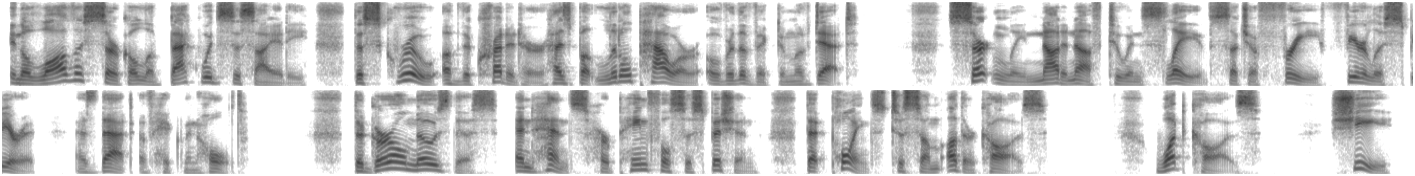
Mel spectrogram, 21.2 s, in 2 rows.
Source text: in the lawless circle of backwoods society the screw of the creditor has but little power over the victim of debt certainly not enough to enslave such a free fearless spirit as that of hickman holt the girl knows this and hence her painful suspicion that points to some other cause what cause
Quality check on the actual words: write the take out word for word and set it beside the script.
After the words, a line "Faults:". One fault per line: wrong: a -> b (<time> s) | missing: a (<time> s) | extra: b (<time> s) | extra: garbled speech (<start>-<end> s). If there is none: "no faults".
in the lawless circle of backwoods society the screw of the creditor has but little power over the victim of debt certainly not enough to enslave such a free fearless spirit as that of hickman holt the girl knows this and hence her painful suspicion that points to some other cause what cause she
Faults:
extra: she (20.5 s)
